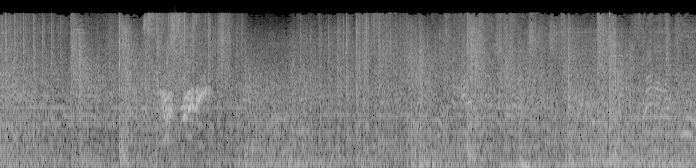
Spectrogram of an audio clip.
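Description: Explosions boom and crack.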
